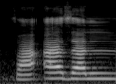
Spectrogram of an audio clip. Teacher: زا میں سیٹی کی آواز آئے گی اور زا کو ہم تھوڑا رک کے لام کے ساتھ ملائیں گے تاکہ شد ادا ہو سکے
